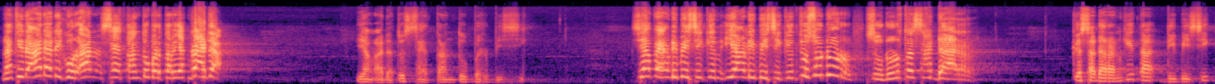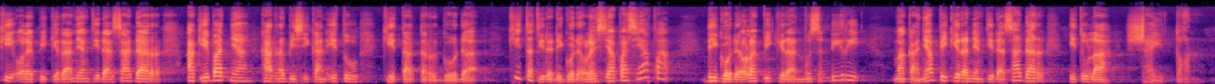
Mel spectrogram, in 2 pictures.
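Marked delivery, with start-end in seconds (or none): 3.5-5.3 very low, soft murmur; hushed. Shown as a demonstration. Menirukan bisikan setan saat menjelaskannya. 10.7-24.2 low, soft confiding voice; hushed. Shown as a demonstration. Menjelaskan bisikan pikiran dengan suara lirih.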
